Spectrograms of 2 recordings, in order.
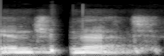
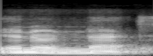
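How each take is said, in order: First: INTERNET with the first T clearly sounded; crisp T after the N in INTERNET; British-style INTERNET, T kept; British pronunciation. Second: INTERNET said as "innernet"; American-style INTERNET, first T dropped; American pronunciation. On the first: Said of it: "in England, they use". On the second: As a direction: skip the T after the N in INTERNET. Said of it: "but in America". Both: Shown as a demonstration.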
